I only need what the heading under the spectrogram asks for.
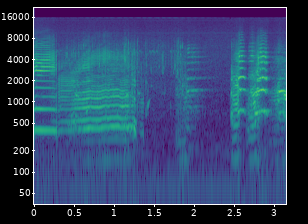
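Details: Wild Canada goose honking loudly at a Missouri staging area, where flocks leave in early May and head north to Hudson Bay breeding grounds; long nasal honks followed by a pause, then a burst of sharper, rapid honks.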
